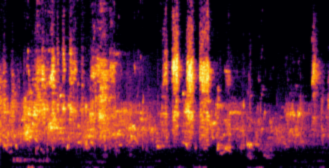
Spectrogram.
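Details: Budgerigar colony chirping: many birds chattering at once in a dense, continuous wash of high, warbling chirps and squeaks, with brief louder bursts and a faint low thumping beneath.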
